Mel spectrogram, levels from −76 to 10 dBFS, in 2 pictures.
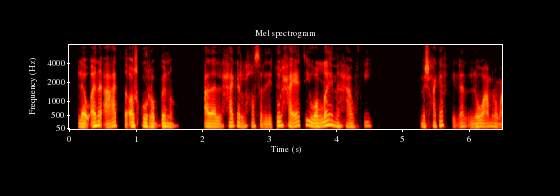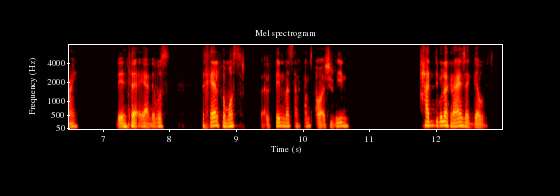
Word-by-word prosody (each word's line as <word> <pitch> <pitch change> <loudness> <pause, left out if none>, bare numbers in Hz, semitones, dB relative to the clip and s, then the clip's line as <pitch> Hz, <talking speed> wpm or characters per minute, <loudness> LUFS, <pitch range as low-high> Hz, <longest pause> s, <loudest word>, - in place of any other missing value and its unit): لو - - +5
أنا - - +5
قعدت - - 0
أشكر 130 -2 +3
ربنا 110 +1 0 0.4
على 110 0 +4
الحاجة 130 +6 0
اللي 115 -2 -3
حصلت 125 -6 -3
دي 95 - -3
طول 145 +7 +1
حياتي، 150 +5 +2
والله 140 +7 +4
ما 125 -5 0
هاوفيه. 115 +3 -6 0.8
مش 115 +1 +1
هاكفي 150 +6 -4
اللي 115 - -6
أنا 125 - -7
اللي 110 0 -3
هو 120 +2 +2
عمله 115 0 -2
معايا. 105 +4 -5 0.6
ده - - +1
أنتَ - - -2
يعني - - +1
بُص - - -5 0.5
تخيَّل 145 +2 +3
في 130 - -2
مصر، 130 +2 -3 0.2
في - - -14
2000 130 +8 -3
مثلًا 125 -2 -5
25 125 +2 -3 1.1
حد 145 0 +2
بيقول 145 0 0
لك 150 -2 +5
أنا 120 - +2
عايز 130 0 +4
أتجوز. 100 -3 -5
125 Hz, 185 wpm, -21 LUFS, 110-135 Hz, 1.1 s, لو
